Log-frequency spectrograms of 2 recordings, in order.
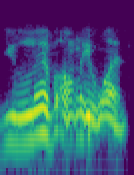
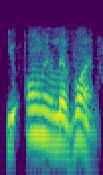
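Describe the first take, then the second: First: Slow, deliberate reading of the book's odd word order; slow quoted line. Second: Said in the usual way. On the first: Shown as a demonstration. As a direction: spell out the quote slowly, word by word. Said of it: "the quote of the book is". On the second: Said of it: "that's a mistake".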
